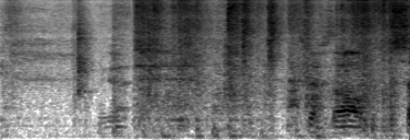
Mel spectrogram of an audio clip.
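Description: Rustling and crinkling of packing material and wrapping as hands dig through a box, starting about a second and a half in, with low muttered speech near the end.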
